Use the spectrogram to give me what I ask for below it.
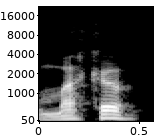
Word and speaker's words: Mecca: is a little rusty is it pronounced Mecca or maca um is it I always assumed it was Mecca but is there a is there a different way of pronouncing that are both correct they're both correct okay interesting yeah and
